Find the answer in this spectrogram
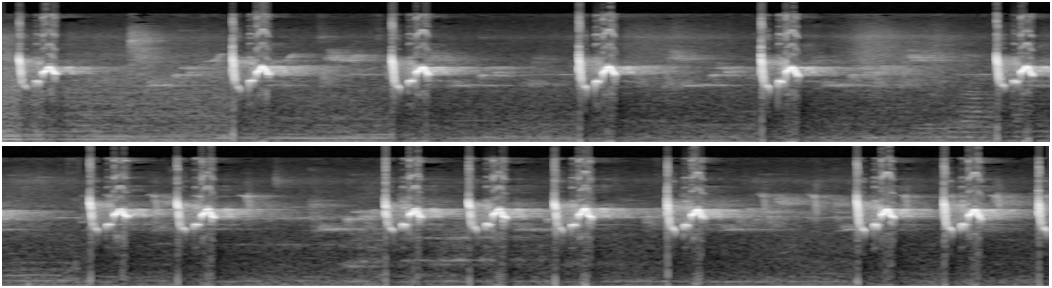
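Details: Prinia song for schooling caged prinias: loud repeated high notes, each a sharp crack then a short whistle, paired and tripled in quick runs roughly twice a second, with a low background hum at first.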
